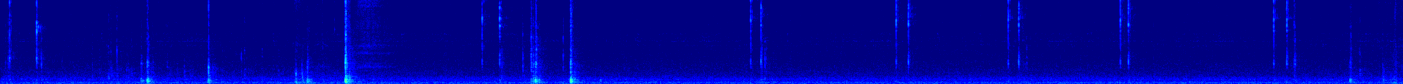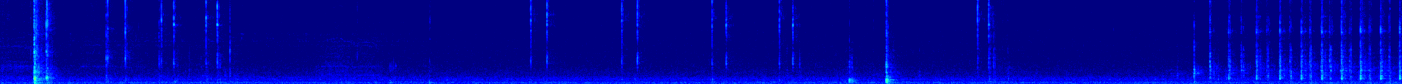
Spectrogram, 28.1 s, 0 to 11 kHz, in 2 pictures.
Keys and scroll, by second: 26.1 ctrl+z.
